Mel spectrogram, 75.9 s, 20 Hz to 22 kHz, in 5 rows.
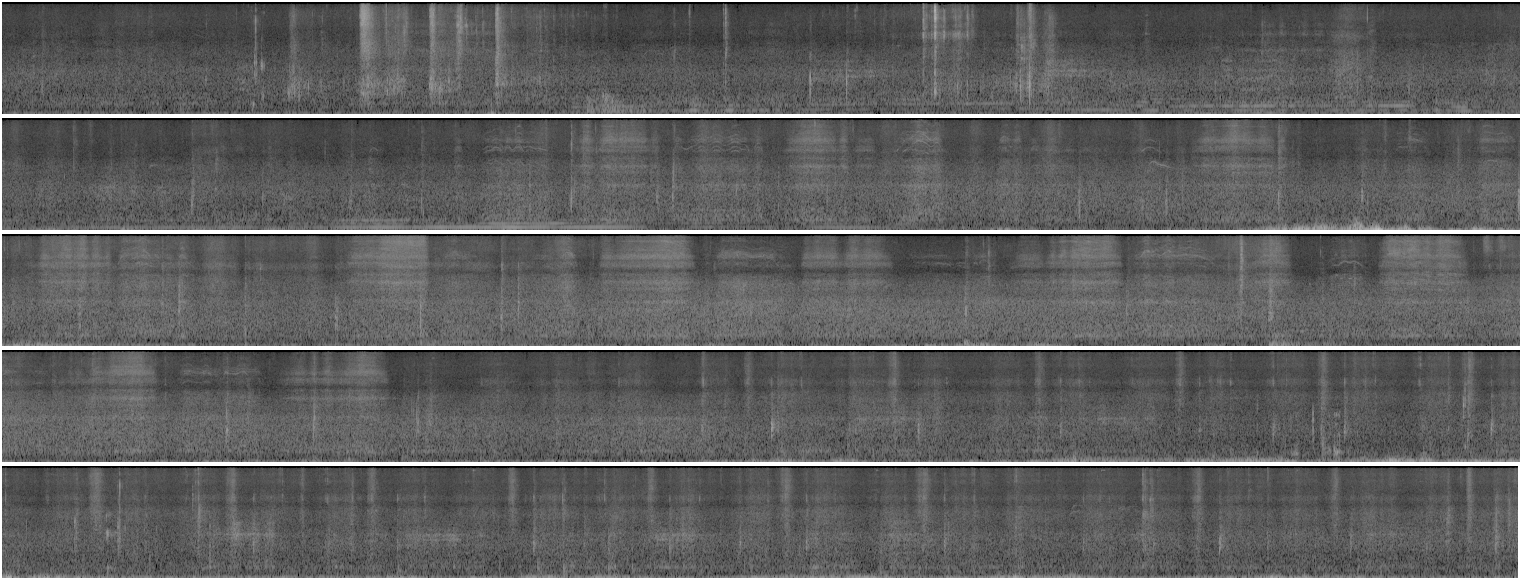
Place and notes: Passeig de la Sardana, Portbou, Girona, Spagna - PortBou walk day3
Walk day on the trace of Walter Benjamin: same path as previous nigh walking (ee here) of previous night. start at Port Bou City Library at 19:20 p.m. of Thursday September 28 2017; up to Memorial Walter Benjamin of Dani Karavan, enter the staircases of the Memorial, crossing friends visiting the memorial, slow walk into the cemetery, sited on external iron cube of Memorial, in front of sea and cemetery, back to village.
